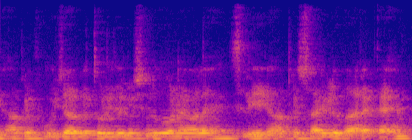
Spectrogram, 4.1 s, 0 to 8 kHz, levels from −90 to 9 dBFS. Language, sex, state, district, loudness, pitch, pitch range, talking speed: Hindi, male, Bihar, Kaimur, -16 LUFS, 105 Hz, 105-110 Hz, 160 wpm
